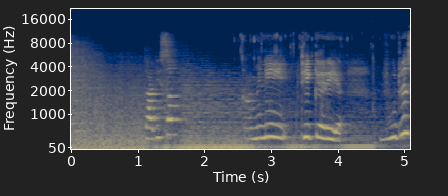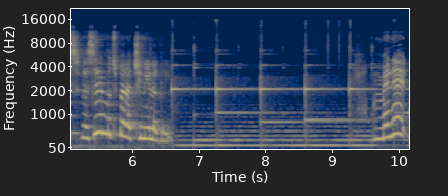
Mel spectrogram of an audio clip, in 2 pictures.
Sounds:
Glockenspiel, Mallet percussion, xylophone

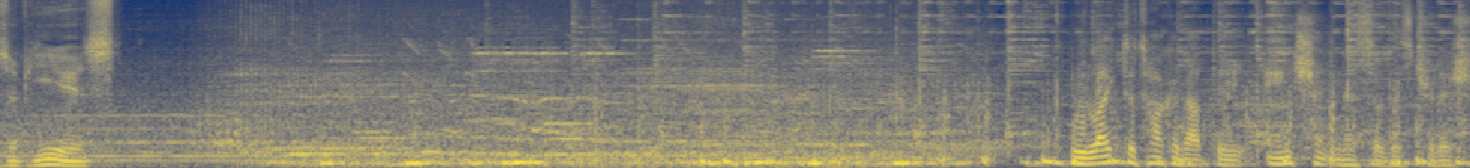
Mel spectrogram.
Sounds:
Speech

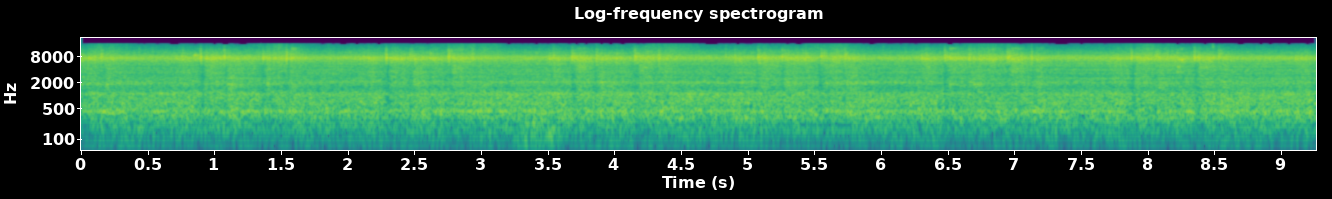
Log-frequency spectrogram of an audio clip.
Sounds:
Train whistle, Rail transport, Train, Railroad car, Vehicle

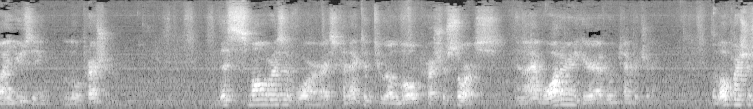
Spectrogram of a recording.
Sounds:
Speech

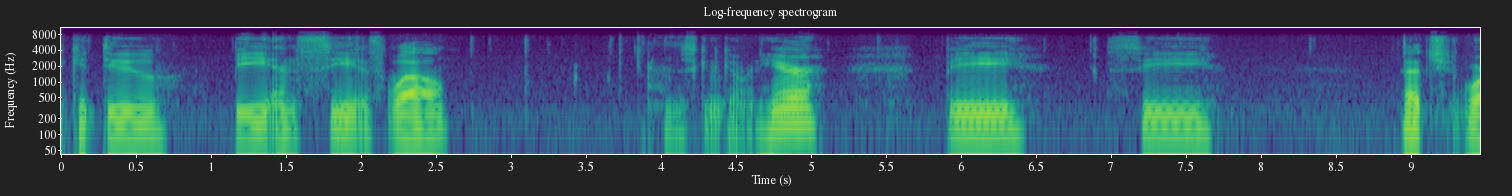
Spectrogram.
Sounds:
Speech

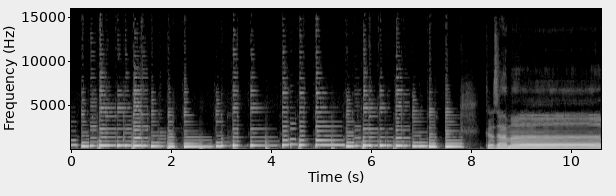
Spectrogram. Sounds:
playing mandolin

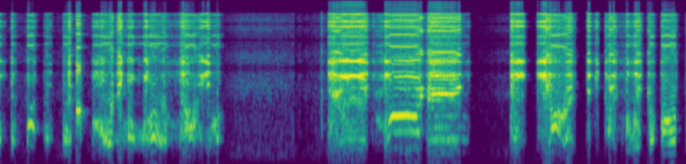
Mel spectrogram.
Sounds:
Speech

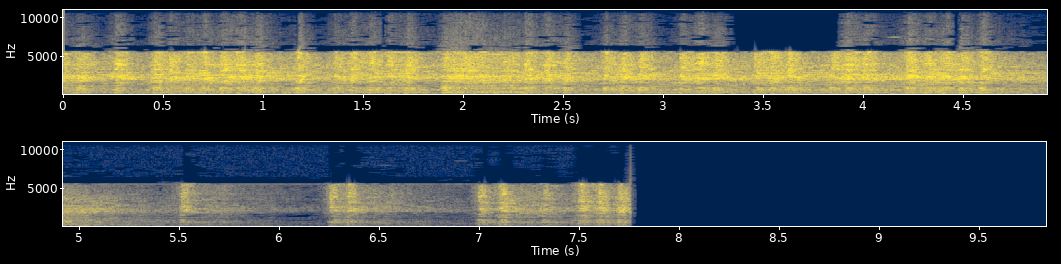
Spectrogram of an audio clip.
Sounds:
Percussion, Music

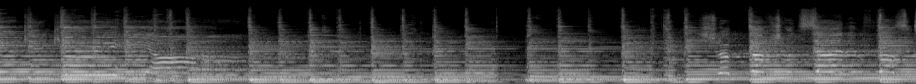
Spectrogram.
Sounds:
Music

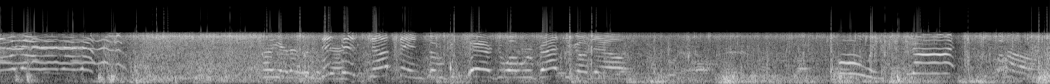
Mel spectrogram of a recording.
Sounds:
Water

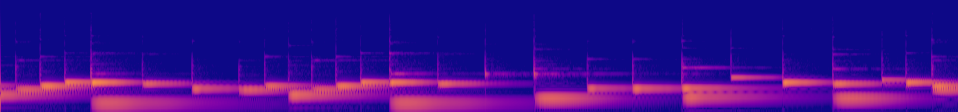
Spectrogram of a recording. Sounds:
Percussion, Music

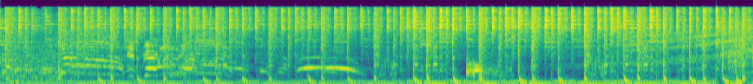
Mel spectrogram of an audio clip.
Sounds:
Drum and bass

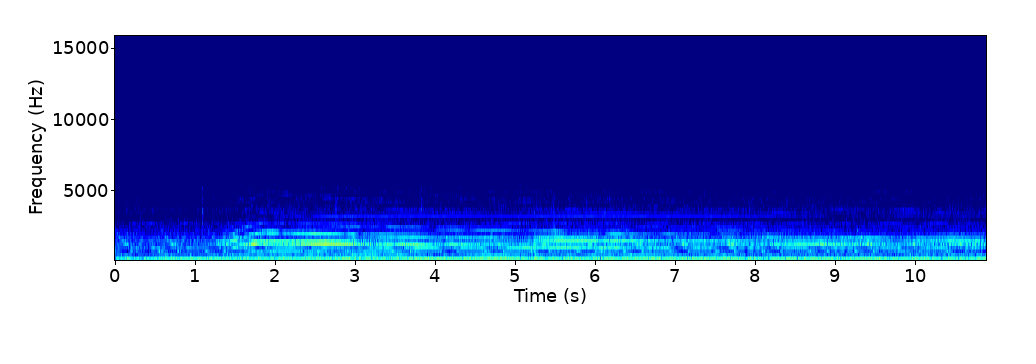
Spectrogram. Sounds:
Vehicle, Engine

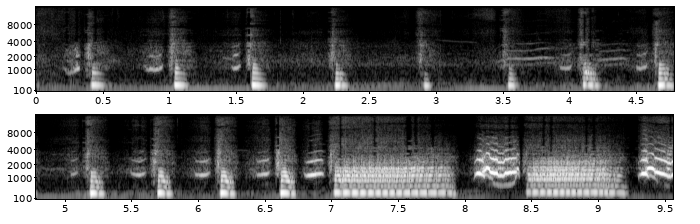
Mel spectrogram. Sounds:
penguins braying

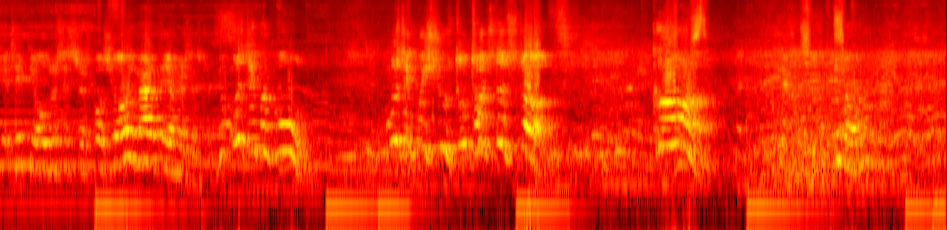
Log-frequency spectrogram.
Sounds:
Speech, Laughter, Music

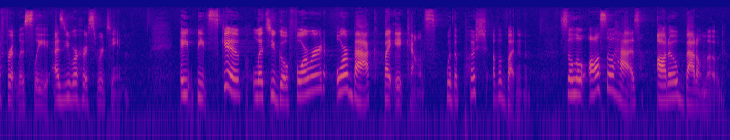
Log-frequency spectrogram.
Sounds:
Speech

